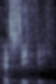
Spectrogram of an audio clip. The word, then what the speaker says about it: Recife: It's pronounced Recife.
